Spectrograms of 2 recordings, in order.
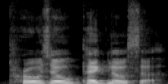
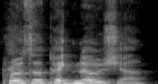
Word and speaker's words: prosopagnosia: can't pronounce because you heard me try to pronounce it before we started recording. But so you have prosopagnosia. How do you actually say it? Can you say it for me, please? Prosopagnosia.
